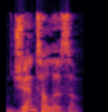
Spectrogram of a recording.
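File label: "gentilism", British English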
